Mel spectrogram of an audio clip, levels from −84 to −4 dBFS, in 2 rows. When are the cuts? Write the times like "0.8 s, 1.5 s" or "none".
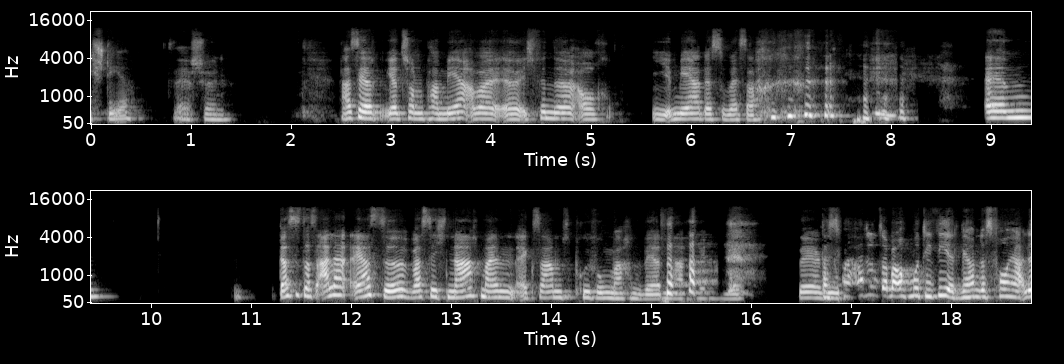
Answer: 15.1 s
